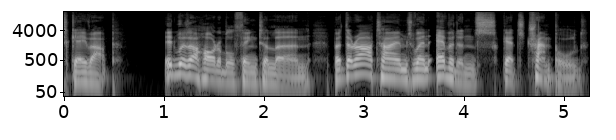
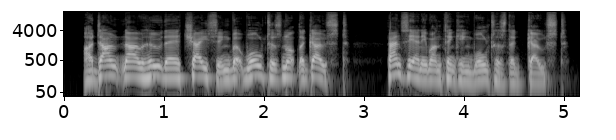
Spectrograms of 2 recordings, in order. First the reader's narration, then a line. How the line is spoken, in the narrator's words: said Agnes hotly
